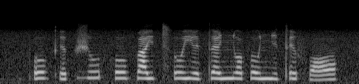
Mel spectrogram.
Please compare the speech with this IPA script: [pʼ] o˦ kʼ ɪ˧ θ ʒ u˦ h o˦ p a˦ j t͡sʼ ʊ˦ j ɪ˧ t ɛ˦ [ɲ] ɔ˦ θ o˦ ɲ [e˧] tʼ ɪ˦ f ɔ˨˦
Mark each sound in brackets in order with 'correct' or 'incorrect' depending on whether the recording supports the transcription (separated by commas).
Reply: correct, correct, incorrect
